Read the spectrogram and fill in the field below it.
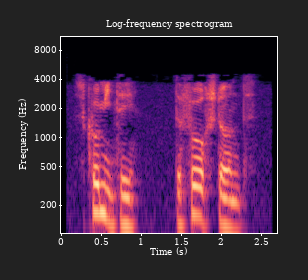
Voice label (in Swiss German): "komite", alsace; peche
